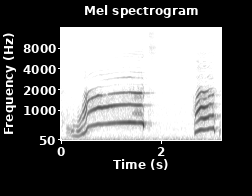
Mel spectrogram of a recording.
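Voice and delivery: long, soaring high "what"; hammed-up, high-pitched shock; flabbergasted. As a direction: stretch it out high in total disbelief. Climax of shocked retelling.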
